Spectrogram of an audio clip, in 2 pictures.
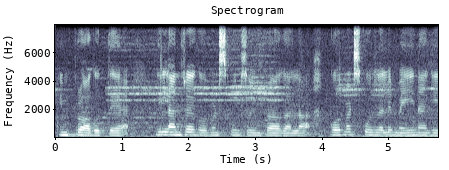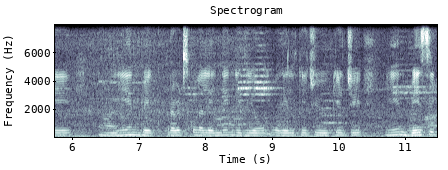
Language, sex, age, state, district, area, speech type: Kannada, female, 30-45, Karnataka, Chamarajanagar, rural, spontaneous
